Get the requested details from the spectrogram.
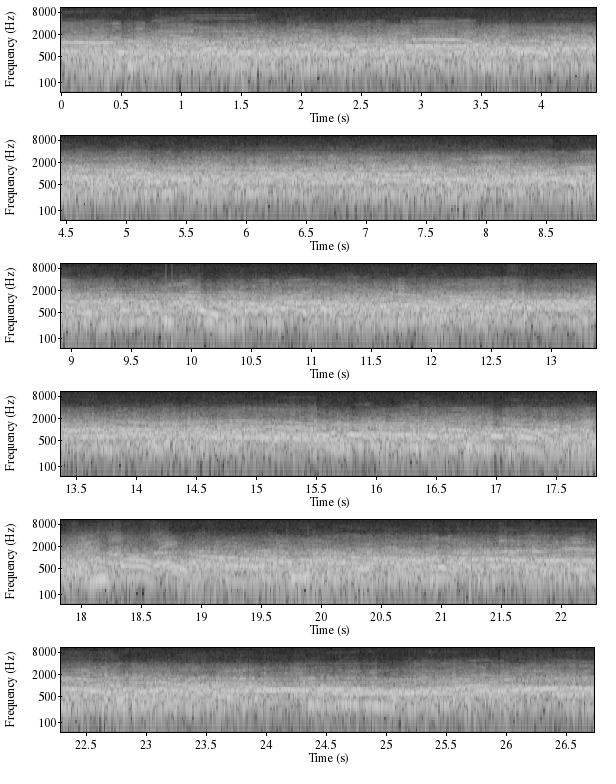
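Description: A crowd of spectators chatters and cheers loudly nearby.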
